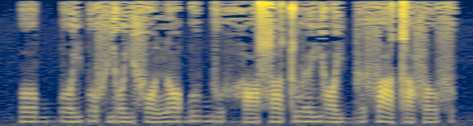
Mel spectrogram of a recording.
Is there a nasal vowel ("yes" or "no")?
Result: no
